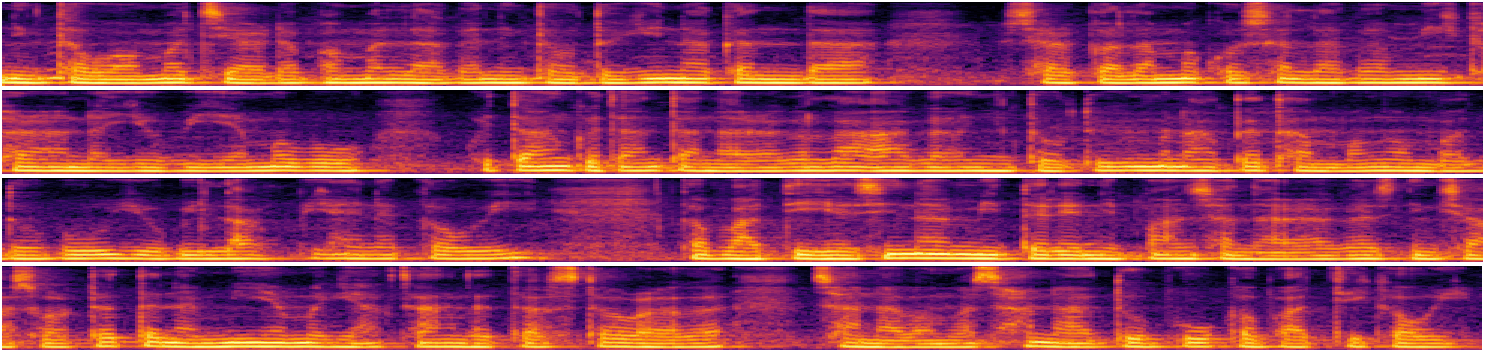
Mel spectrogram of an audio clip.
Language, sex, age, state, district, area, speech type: Manipuri, male, 18-30, Manipur, Imphal West, rural, spontaneous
